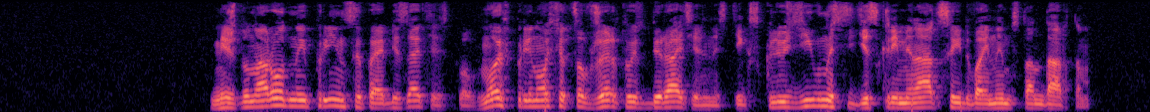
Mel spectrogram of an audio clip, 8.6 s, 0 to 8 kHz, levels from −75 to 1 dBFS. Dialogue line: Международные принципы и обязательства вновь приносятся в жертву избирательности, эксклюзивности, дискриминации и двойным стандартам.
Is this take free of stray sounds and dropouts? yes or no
yes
